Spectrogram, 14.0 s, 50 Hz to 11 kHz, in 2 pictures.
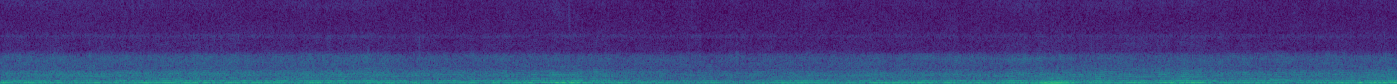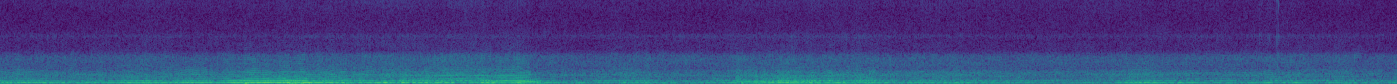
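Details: Worker honey bees performing orientation flights around a new hive in April 2017; a loud collective buzzing with pitch-bending swoops near eight and ten seconds as single bees dart close, over a steady background drone.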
